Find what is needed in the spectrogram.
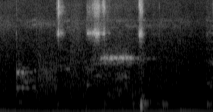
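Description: Near silence, with a few faint, short, high-pitched chirps, one of them a brief steady tone about a second in.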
